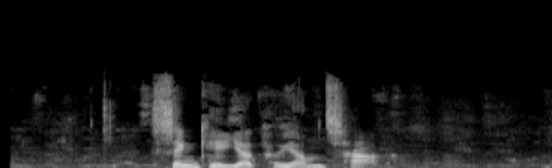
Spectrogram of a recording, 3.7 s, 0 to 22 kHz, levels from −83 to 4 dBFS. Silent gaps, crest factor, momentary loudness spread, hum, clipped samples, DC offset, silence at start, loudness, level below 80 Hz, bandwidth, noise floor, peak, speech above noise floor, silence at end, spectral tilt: none; 20 dB; 5 LU; none; under 0.1%; under 0.1%; 1 s; -23 LUFS; -74 dBFS; 12.5 kHz; -54 dBFS; -6 dBFS; 32 dB; 0 s; -3 dB/octave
